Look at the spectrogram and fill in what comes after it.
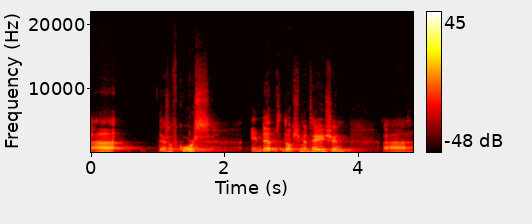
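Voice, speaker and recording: Using fairly even intonation, a man with a slight Dutch accent speaks at a high pitch. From Netherlands. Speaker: software developer; presenter. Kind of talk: tech tutorial. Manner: hesitant, many fillers. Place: studio. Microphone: lapel.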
